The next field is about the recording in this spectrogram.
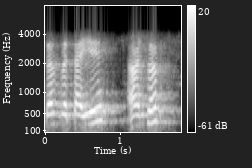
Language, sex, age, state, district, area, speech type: Hindi, female, 18-30, Bihar, Samastipur, rural, conversation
